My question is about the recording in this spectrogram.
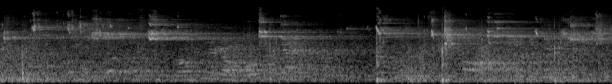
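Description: Basketball game on a hardwood gym floor: the ball bouncing and scattered knocks of running feet, with short high sneaker squeaks and voices in the background, echoing in a large hall.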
